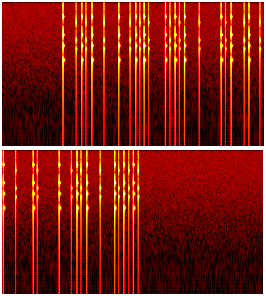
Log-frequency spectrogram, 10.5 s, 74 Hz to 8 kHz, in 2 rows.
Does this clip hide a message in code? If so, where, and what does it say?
Yes: Morse code (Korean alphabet) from 1.2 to 8.0 s, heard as a telegraph sounder, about 13 wpm. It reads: 의하여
